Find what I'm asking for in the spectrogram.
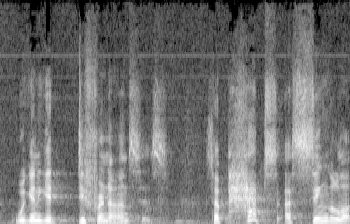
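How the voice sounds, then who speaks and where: With an Australian accent, a man speaks at a fairly high pitch. His intonation is lively. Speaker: conference audience member. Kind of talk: audience question.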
